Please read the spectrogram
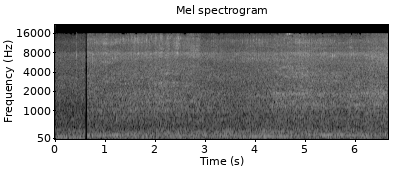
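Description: Busy city road traffic: cars, motorcycles and a bus passing, with a steady low engine hum and a brief drop-out about half a second in.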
